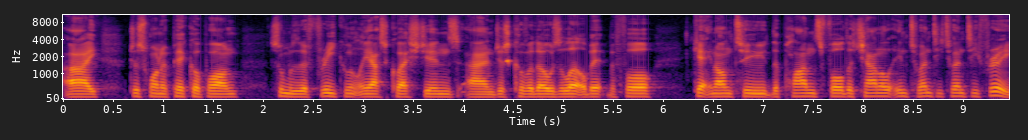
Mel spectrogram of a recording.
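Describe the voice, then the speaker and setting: A man's medium-pitched voice, dark and mellow in tone, moves at a fairly quick pace with fairly even intonation in a dry, close sound with no echo. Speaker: youtuber, channel owner. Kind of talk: casual vlog update.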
